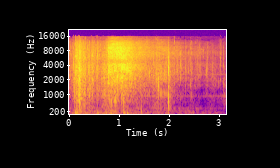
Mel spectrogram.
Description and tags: bag air release
failed pop from an air filled bag
air, bag, release, woosh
